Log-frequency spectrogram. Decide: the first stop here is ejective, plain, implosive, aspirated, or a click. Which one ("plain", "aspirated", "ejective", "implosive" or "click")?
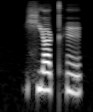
aspirated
